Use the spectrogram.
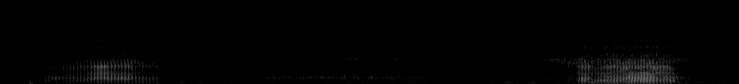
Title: Porkchop Sleeping & Snoring in 1 minute & 14 seconds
